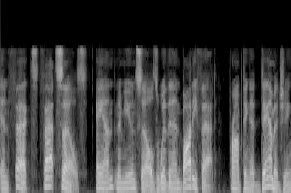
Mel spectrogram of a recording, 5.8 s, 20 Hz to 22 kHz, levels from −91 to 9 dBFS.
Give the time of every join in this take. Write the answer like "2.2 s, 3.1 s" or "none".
2.3 s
